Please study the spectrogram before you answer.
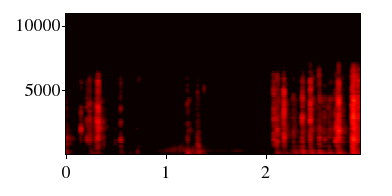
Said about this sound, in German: Hier habe ich mein Dokument drinnen und kann dann noch schreiben: Hi Ellen.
